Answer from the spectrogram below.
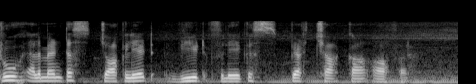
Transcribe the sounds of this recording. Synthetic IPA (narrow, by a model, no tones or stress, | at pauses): ʈɾuːɦelɪmẽɳʈəst͡ʃaːkleːʈʋiːʈfleːkəspɐɽt͡ʃʰakaʔaːfʰəɾ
